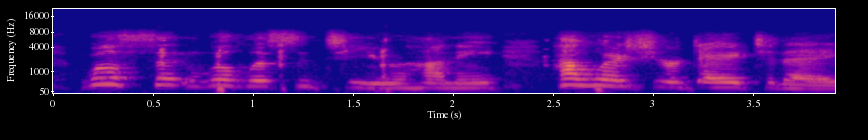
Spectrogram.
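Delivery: mock AI chatbot partner voice. Mocking apps where you can date an AI: imitating an AI chatbot partner. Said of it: "you can date a A I girl or date a A I guy".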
